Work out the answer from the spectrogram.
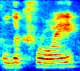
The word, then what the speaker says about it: Lacroicz: My Twitter is LaCroix, but spelled with like a Polish twinge because I'm Polish.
